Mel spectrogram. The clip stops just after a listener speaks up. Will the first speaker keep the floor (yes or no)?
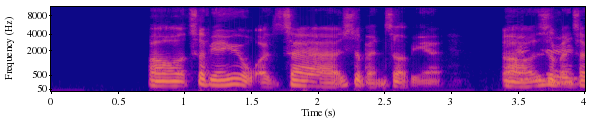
yes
